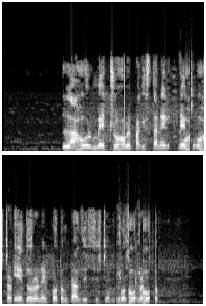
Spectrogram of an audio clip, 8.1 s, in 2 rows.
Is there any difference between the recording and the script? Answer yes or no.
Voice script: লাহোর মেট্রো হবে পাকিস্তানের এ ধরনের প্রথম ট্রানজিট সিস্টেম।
yes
